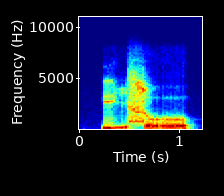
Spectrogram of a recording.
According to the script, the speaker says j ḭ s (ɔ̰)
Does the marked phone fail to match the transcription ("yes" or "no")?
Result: yes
